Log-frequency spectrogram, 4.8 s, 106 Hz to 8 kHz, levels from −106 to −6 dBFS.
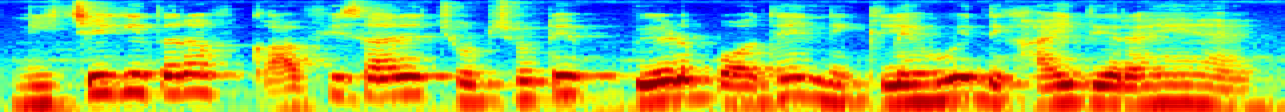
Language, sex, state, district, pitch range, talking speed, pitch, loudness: Hindi, male, Uttar Pradesh, Lalitpur, 150-205 Hz, 185 wpm, 165 Hz, -14 LUFS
